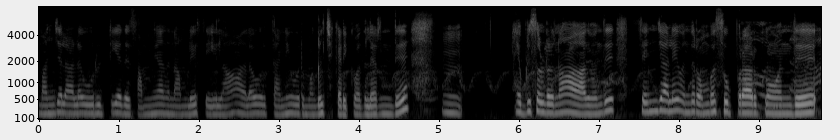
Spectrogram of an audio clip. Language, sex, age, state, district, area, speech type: Tamil, female, 18-30, Tamil Nadu, Kallakurichi, rural, spontaneous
